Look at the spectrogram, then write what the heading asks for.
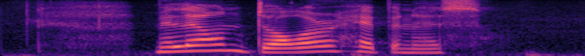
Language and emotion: Russian, neutral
